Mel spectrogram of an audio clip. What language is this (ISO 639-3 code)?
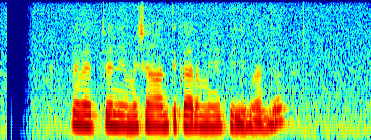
sin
